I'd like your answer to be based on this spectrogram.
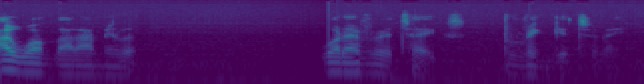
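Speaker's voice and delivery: quiet, hushed, secretive half-whisper. Playing a character, the game master half-whispers to Zook: half-whispering. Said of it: "I'm just going to whisper to him".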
